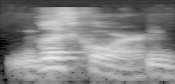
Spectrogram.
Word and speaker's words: Gliscor: The big Gliscor.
